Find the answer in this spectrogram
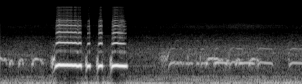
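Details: Silver zebra dove lure song meant to stimulate other doves to sing: one loud burst of three or four rapid, strained cooing notes, followed by fainter repeated coos in the background.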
